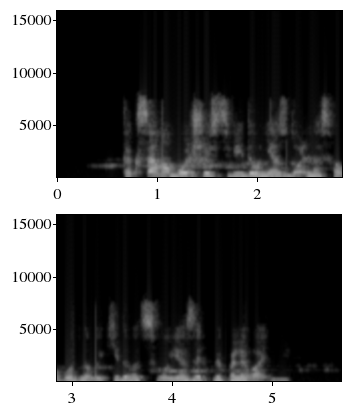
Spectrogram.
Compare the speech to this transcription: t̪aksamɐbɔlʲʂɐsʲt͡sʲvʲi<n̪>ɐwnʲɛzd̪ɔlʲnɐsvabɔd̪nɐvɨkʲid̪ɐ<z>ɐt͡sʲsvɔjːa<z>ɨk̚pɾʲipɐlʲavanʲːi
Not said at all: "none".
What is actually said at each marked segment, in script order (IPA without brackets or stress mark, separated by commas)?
d̪, v, z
